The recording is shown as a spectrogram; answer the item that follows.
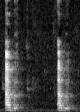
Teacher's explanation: الحروف كلها ثابتة في الحرف الساكن ما عدا المقلقل، في نفس المخرج بأقلقله بحركه أب أب، لكن الحروف الثانية كلها لازم أثبت الحرف.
